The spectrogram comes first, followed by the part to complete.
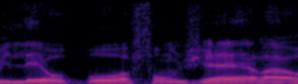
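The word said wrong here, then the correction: Ilê Opô Afonjá: o, o Ile... Opo, Afonjá, né? Eu até pronunciei errado aqui, perdão, porque é, é na linguagem deles, né?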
